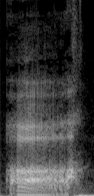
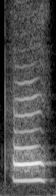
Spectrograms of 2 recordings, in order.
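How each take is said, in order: First: "ah" pitched very deep; low register. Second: High-pitched "ah"; upper register. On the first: Showing students the lowest register, deep "ah". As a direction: drop right down low on "ah". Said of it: "is the low register". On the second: Showing students the upper register, high "ah". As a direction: pop "ah" up into the top register. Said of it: "is the upper register". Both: Shown as a demonstration.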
